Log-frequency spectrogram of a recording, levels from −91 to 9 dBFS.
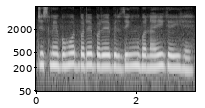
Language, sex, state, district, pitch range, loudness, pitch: Hindi, female, Arunachal Pradesh, Longding, 210-225 Hz, -10 LUFS, 220 Hz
